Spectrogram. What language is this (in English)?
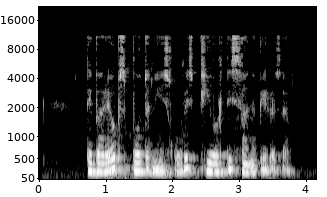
Georgian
